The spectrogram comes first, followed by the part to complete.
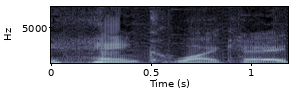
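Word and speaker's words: HCYK: way youd pronounce that it's supposed to be Hank YK to my knowledge yeah it's uh Hank like a hank I would hcore white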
